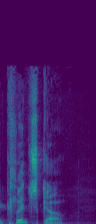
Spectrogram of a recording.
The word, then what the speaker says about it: Klitschko: Yeah, her boyfriend, Ukrainian heavyweight boxer, a big, big name, Vladimir Klitschko. – Oh, I've heard of him. He's when you say it right.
